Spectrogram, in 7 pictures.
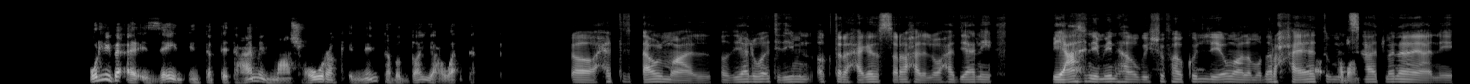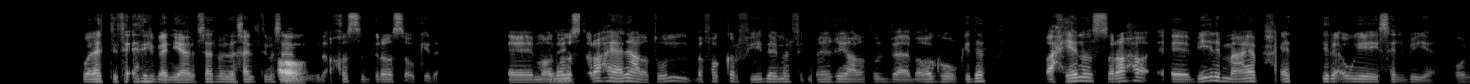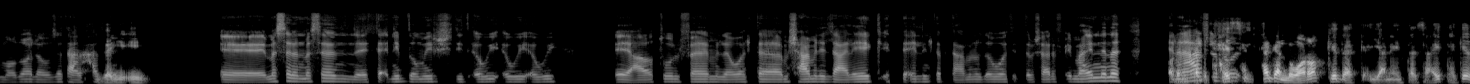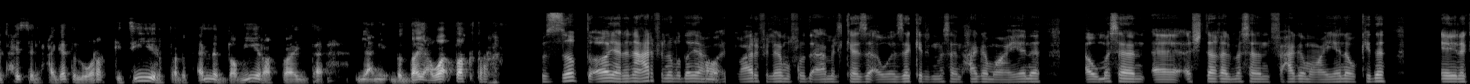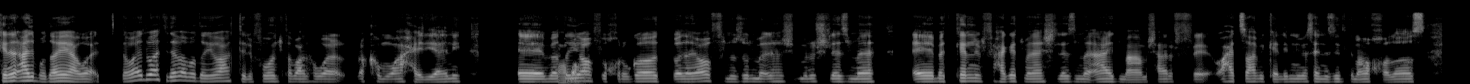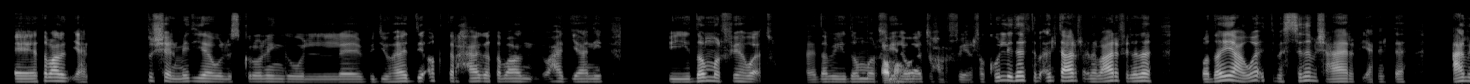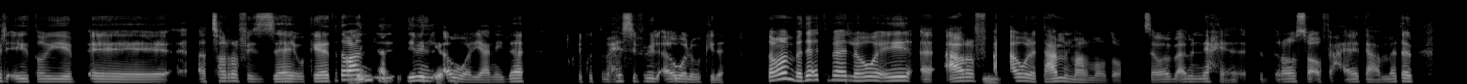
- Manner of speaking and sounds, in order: laughing while speaking: "بيعاني منها"; laughing while speaking: "اتولدت تقريبًا"; tapping; other background noise; chuckle; in English: "الSocial Media والScrolling"
- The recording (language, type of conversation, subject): Arabic, podcast, إزاي بتتعامل مع الإحساس إنك بتضيّع وقتك؟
